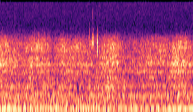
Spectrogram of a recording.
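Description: A loud airplane rumbles overhead, a continuous close engine drone with a heavy low hum and no voices over it.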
